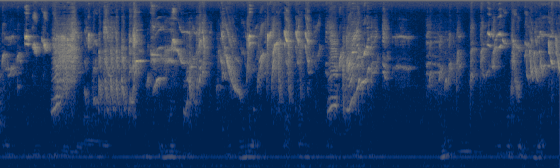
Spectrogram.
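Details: European goldfinch song made of bubbling twitters and descending slurred notes in short bursts separated by small gaps, with a low steady hum behind.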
